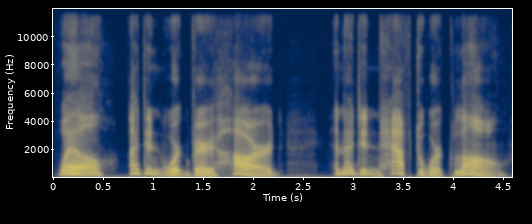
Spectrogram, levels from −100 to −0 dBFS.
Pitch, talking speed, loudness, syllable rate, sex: 210 Hz, 170 wpm, -18 LUFS, 3.7 syllables/s, female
